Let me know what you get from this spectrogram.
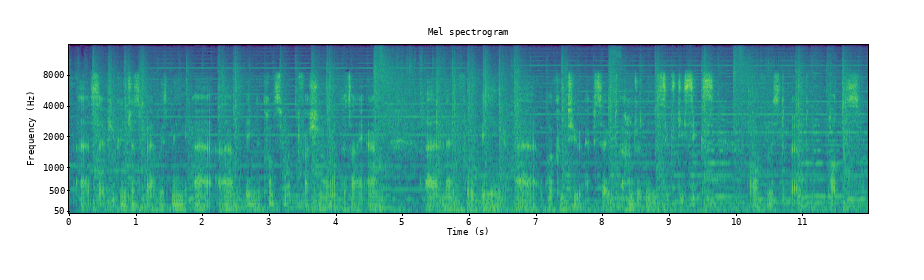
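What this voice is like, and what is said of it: Strange, low-energy sick voice. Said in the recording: “it's just a bad cold... my voice is a bit strange and I'm quite lacking in energy”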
